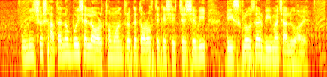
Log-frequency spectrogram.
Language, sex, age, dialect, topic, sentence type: Bengali, male, 18-24, Standard Colloquial, banking, statement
